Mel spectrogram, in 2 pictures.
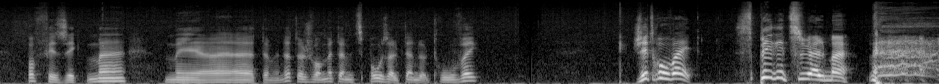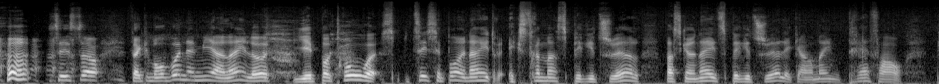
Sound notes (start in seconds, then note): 8.7 laughter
